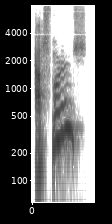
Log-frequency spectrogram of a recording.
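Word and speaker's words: Kaczmarz: algebra algorithm called randomized, I think it's pronounced cache-marge.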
